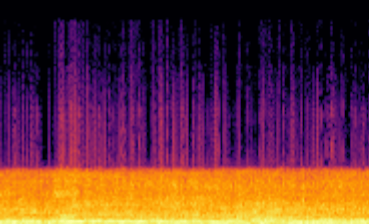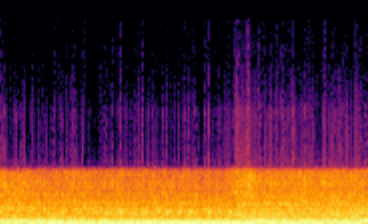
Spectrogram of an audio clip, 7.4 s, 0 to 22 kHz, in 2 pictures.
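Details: Restored and modified 1970 Ski-Doo Nordic snowmobile two-stroke: raspy buzz at a steady speed, picking up sharply twice and dropping back cleanly, with no missing or knocking.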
